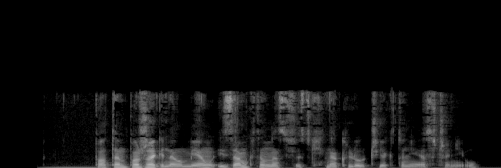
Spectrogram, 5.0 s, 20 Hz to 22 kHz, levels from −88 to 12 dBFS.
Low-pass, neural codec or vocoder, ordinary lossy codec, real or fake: 9.9 kHz; none; AAC, 48 kbps; real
